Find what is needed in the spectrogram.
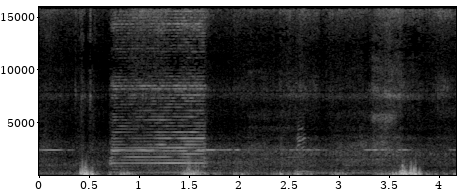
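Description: A vehicle horn sounds once, held for about a second, among stranded traffic. A faint high beep comes and goes, and several low thumps break in, the loudest near the end.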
